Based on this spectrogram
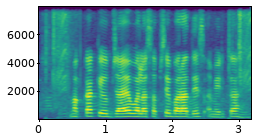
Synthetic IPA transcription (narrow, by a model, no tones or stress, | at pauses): mɐkːakeʊp̚d͡ʒaːjeʋaːlasɐbsebɐɾad̪eːsɐ̰meːɾɪkaɦɛː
